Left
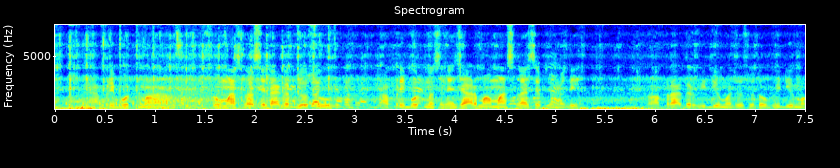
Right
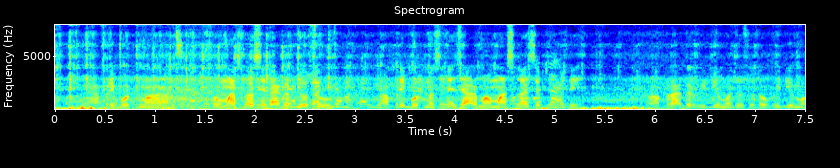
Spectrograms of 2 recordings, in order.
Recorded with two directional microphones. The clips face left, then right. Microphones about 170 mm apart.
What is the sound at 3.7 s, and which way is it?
Speech, centre (ahead or behind).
